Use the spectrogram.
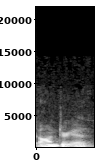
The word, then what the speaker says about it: Andrea: My name's Andrea. You can say it like five ways, but it's actually Andrea.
